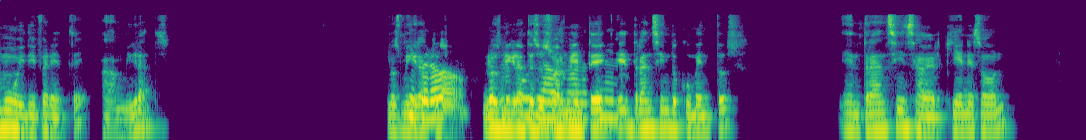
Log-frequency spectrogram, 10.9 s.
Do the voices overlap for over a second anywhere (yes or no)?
yes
